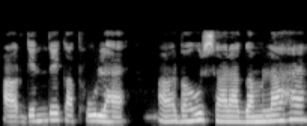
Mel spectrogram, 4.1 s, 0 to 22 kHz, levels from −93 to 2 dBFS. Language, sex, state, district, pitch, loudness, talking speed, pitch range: Hindi, female, Bihar, Sitamarhi, 180 Hz, -16 LUFS, 145 wpm, 165-210 Hz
